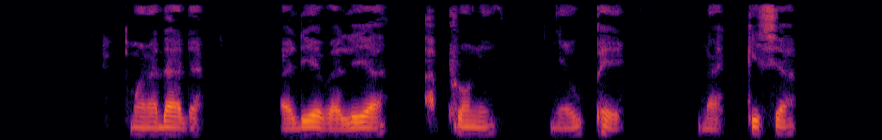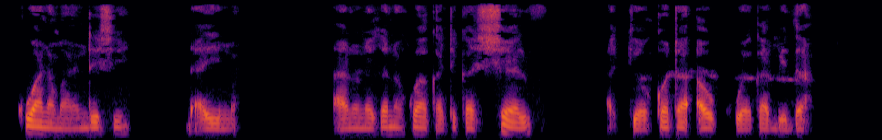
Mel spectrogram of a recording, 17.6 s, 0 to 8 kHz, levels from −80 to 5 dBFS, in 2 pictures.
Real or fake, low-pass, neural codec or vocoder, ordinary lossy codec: fake; 7.2 kHz; autoencoder, 48 kHz, 128 numbers a frame, DAC-VAE, trained on Japanese speech; MP3, 32 kbps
